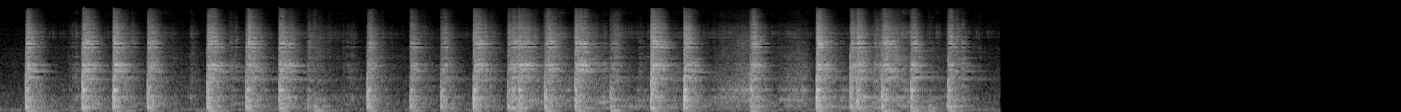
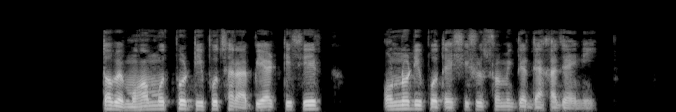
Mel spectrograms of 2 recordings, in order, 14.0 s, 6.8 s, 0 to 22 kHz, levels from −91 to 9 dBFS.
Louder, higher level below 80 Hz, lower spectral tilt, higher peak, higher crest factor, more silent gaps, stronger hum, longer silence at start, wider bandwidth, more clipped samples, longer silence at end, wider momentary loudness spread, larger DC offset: about the same, -21 LUFS vs -19 LUFS; first, -42 dBFS vs -58 dBFS; second, -2.5 dB/octave vs -6 dB/octave; about the same, 0 dBFS vs -2 dBFS; first, 24 dB vs 18 dB; second, none vs 3.26-3.30 s, 3.45-3.83 s; neither; second, 0.25 s vs 1.05 s; first, 16 kHz vs 7.6 kHz; neither; first, 4.25 s vs 0.85 s; first, 14 LU vs 8 LU; neither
